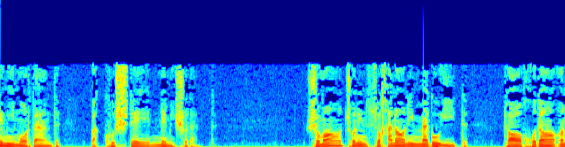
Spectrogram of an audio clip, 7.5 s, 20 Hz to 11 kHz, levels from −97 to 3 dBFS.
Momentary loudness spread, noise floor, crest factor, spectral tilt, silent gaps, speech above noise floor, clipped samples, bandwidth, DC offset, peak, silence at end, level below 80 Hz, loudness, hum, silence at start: 15 LU; -54 dBFS; 16 dB; -7.5 dB/octave; none; 39 dB; under 0.1%; 6.4 kHz; 1%; 0 dBFS; 0 s; -34 dBFS; -16 LUFS; none; 0 s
